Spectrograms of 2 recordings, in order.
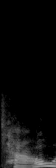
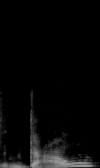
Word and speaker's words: Tao: the words sound, but it really isn't Tao, it's Dao.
